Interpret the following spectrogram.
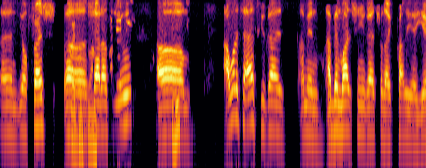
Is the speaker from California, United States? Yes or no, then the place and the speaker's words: no; Brooklyn, New York, United States; I'm from Brooklyn.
